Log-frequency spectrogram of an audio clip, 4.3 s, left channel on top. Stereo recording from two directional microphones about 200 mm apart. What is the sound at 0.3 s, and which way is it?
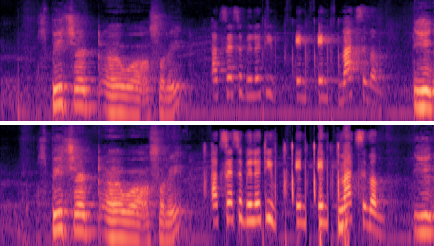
Speech, 10° right (ahead or behind).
